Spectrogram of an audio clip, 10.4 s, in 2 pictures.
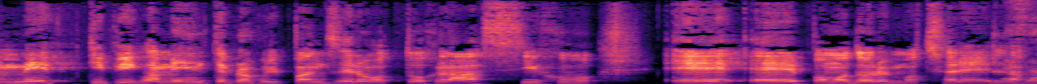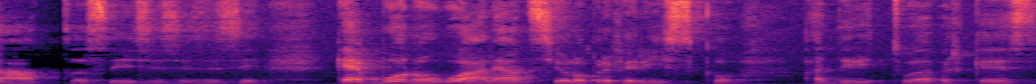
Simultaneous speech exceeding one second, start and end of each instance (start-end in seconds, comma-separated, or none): none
